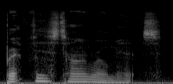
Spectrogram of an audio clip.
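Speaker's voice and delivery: plain reading voice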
